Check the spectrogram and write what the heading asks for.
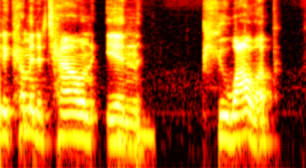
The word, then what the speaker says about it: Puyallup: still have to pause to get it right Puyallup it looks like there's too many letters in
